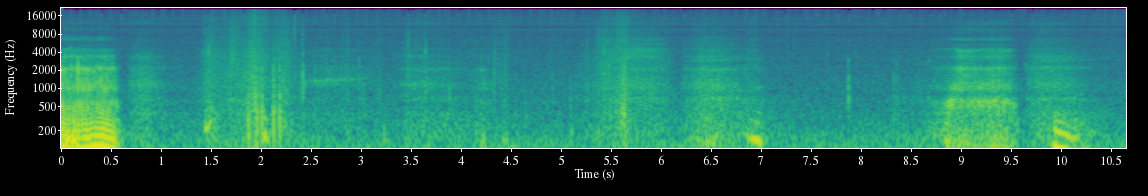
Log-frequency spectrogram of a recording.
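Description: Low, rough snoring noises come through irregularly during sleep, mixed with quiet room noise.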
